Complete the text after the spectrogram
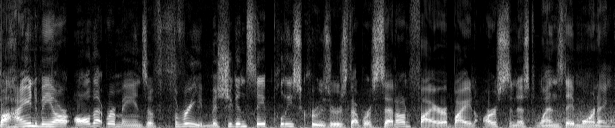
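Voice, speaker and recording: A man's fairly high-pitched voice with lively intonation, a fairly quick pace, hardly any pauses and very even loudness, over noticeable background noise. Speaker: TV news reporter. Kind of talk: TV news report.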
